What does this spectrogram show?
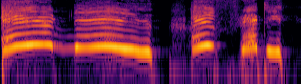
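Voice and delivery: put-on high, slow, proper British accent, wailing. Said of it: "very, like, proper British".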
